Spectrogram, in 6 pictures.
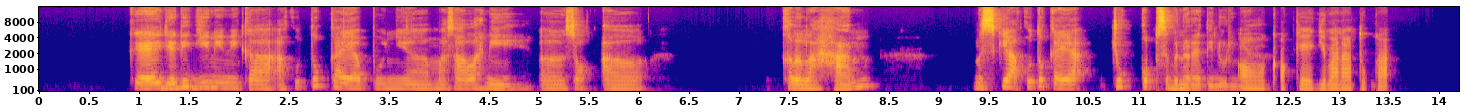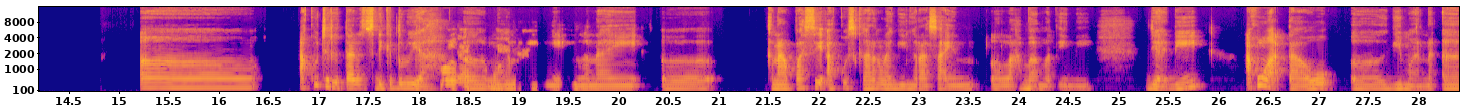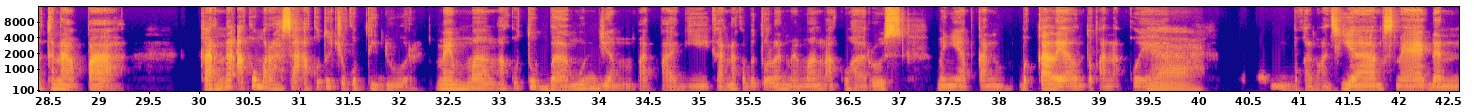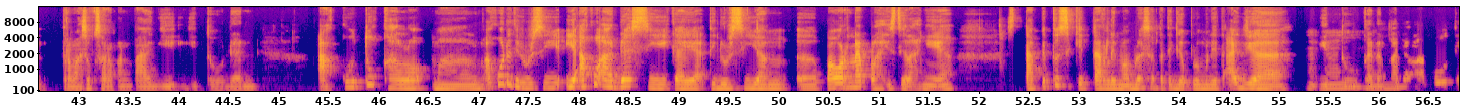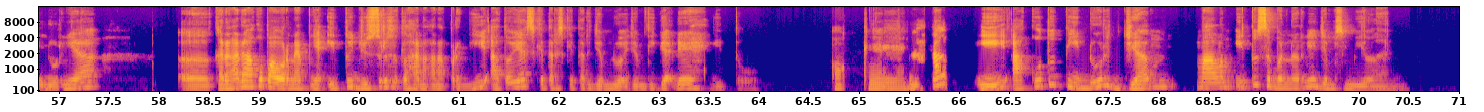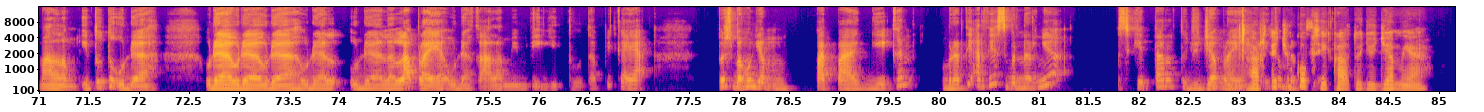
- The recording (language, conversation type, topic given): Indonesian, advice, Mengapa saya bangun merasa lelah meski sudah tidur cukup lama?
- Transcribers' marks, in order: in English: "snack"; in English: "power nap"; in English: "power nap-nya"; other background noise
